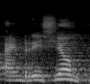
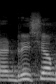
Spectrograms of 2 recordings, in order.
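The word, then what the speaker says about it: androecium: और जो उसके अंदर होंगे, जो मेल रिप्रोडक्टिव सिस्टम के काम करेंगे बच्चों, उसका नाम होगा एंड्रीशियम। ऐसे इसका प्रोनाउंसिएशन एंड्रीशियम है, कई बार इसे अपन एंड्रोशियम भी बोल देते हैं समझने के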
